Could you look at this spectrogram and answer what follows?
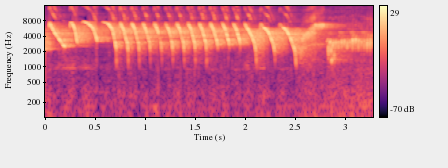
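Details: Canary in full long song, used as a lure to stimulate other canaries: a rapid run of about three high downward-sweeping chirps per second, shifting near the end into a fast buzzy trill.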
